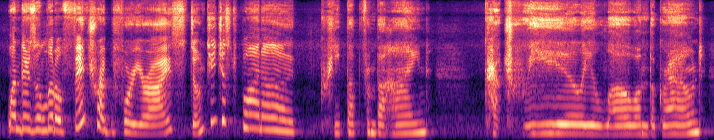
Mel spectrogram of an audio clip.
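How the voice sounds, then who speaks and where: A young cat-spirit courier girl from a video game. Her voice is extremely high and cutesy, eager and cheerful by temper. It swings up and down expressively as she talks. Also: exaggerated voice. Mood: playful, keen. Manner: expressive, cutesy, with gasps and hesitant murmurs. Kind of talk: scripted video game character voice lines.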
